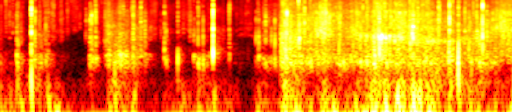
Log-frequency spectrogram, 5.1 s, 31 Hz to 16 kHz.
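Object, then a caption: Pile of soap shavings. Fingertips with long nails pick at, rub and crumble a bed of small, solid, dry multicolored soap strips resting on a surface. Sparse, sharp crinkling clicks and scratches fill the first few seconds, then give way after about 2.8 seconds to a denser, steady, bright crunching and crumbling. The texture stays crisp and high with almost no low end.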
